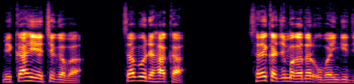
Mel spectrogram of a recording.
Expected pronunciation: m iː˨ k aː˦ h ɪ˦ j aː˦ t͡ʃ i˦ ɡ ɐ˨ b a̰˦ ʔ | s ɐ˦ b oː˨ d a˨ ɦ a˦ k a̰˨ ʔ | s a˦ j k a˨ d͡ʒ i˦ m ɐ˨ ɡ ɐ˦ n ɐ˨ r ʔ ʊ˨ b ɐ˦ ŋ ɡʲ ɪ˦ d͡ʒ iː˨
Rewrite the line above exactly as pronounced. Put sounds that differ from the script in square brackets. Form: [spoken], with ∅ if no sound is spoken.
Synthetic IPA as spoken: m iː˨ k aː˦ h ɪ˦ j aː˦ t͡ʃ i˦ ɡ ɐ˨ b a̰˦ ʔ | s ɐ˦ b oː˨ d a˨ ɦ a˦ k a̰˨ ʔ | s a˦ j k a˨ d͡ʒ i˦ m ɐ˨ ɡ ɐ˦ n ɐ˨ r ʔ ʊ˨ b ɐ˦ ŋ ɡʲ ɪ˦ d͡ʒ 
